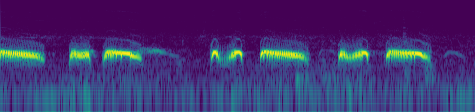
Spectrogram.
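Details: Decoy spotted dove, mountain-caught, cooing against strong wind: deep hollow coos, a doubled note then a longer slightly falling coo, phrases repeated about every second with short gaps.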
